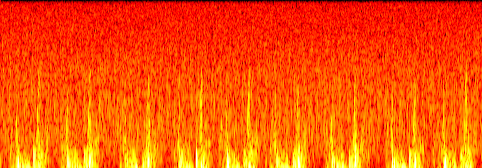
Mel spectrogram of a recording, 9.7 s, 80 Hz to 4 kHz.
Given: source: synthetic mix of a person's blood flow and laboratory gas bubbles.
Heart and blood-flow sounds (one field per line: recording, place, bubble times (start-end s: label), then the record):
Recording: Doppler ultrasound of blood flow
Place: precordium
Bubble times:
0.00-0.04 s: bubbles
From the record:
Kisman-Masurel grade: 121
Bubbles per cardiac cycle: 1 to 2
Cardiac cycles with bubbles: 10 to 50%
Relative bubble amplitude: barely perceptible (0.100 to 0.250)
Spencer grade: 2 (many but less than half of the cardiac periods contain bubble signals, singularly or in groups)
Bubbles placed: only in the low amplitude regions of the cardiac cycle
